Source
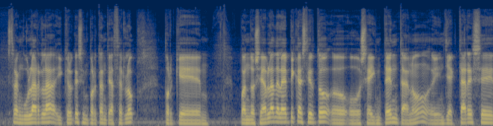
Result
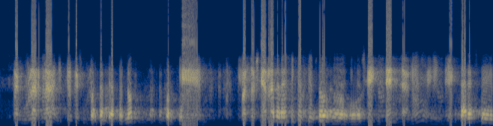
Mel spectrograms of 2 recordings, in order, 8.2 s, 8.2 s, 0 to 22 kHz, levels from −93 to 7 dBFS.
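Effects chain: local Wiener filter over 41 samples; 6.64–7.51 s: peaking EQ 960 Hz -10 dB 1.6 oct; flange 1.8 Hz, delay 4.6 ms, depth 7.5 ms, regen -15%; tilt EQ +2 dB/octave; on a send: feedback delay 985 ms, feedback 34%, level -19 dB; on the sum: LFO band-pass square 0.33 Hz 500–1800 Hz; simulated room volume 2100 m³, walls furnished, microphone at 0.54 m; mistuned SSB -110 Hz 470–2500 Hz; harmonic-percussive split percussive +4 dB; in parallel at -5 dB: integer overflow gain 18.5 dB; 4.75–5.21 s: on the sum: spectrum-flattening compressor 2:1

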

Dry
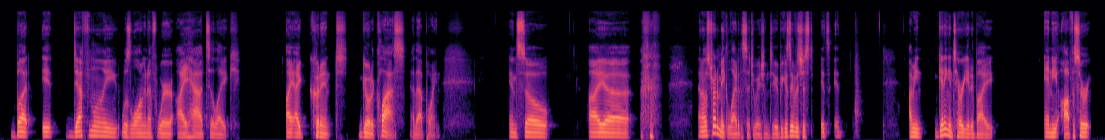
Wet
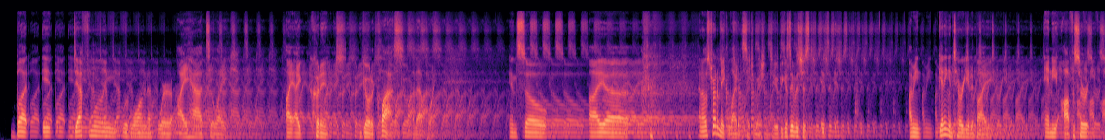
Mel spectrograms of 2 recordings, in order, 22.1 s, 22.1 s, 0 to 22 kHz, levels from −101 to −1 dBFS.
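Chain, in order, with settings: 2.10–3.53 s: Bessel low-pass 1.3 kHz, order 8; multi-head delay 255 ms, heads all three, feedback 45%, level -16.5 dB; trim +3 dB

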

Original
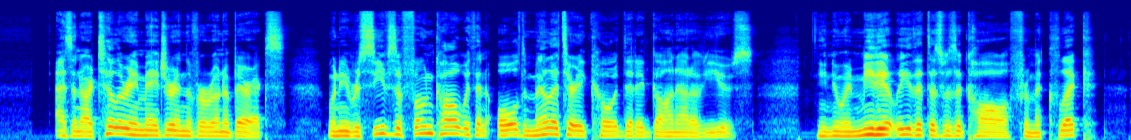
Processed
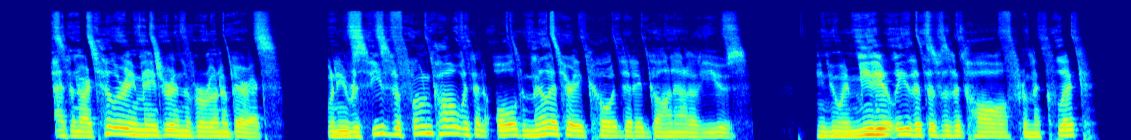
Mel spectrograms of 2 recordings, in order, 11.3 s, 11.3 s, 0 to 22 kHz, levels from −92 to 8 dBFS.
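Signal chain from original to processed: delay that grows with frequency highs early, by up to 122 ms; gate -47 dBFS, range -38 dB; trim -7.5 dB

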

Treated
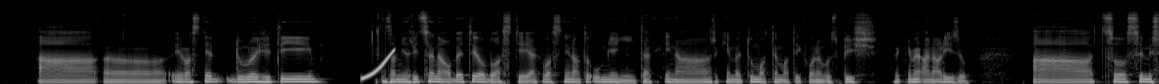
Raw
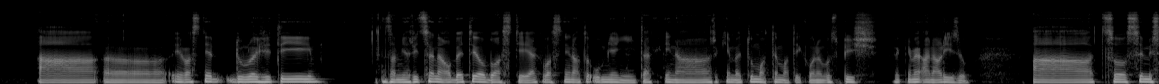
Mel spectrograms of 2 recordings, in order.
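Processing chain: painted sound rise, 3.61–3.95 s, 250–2000 Hz -22 dBFS

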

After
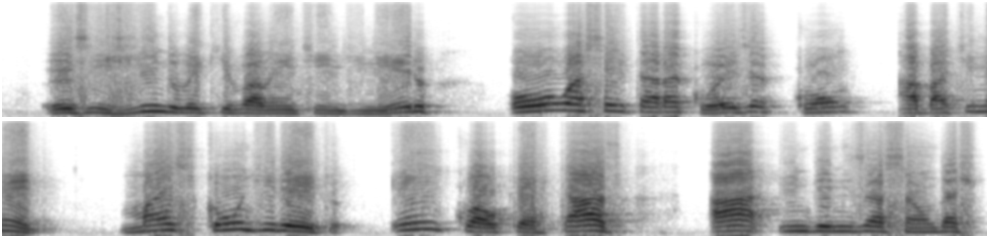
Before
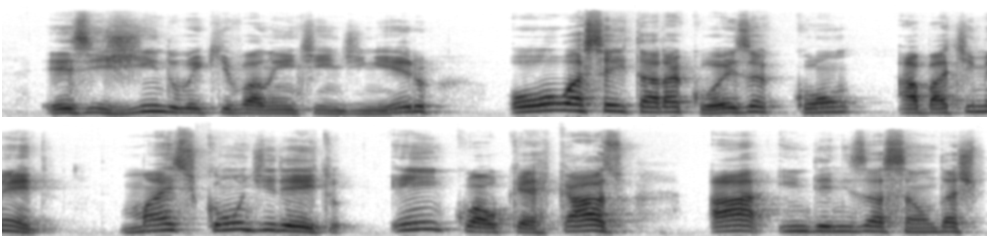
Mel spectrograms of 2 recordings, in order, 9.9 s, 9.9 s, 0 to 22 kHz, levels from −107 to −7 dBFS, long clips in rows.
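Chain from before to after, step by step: median filter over 25 samples; 2.70–4.94 s: flange 1.6 Hz, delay 7.3 ms, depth 1.6 ms, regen -64%

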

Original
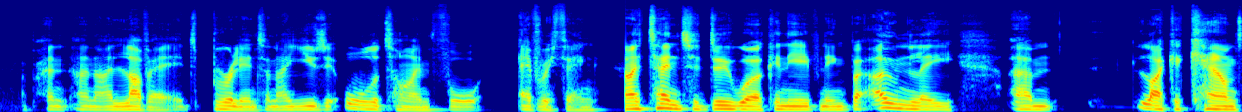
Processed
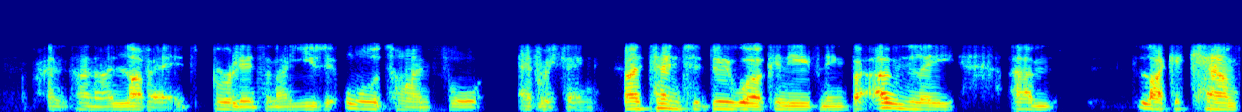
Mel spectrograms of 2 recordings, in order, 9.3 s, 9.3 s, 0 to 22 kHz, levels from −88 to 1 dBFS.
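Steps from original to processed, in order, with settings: tracing distortion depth 0.023 ms; tone controls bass -11 dB, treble -10 dB; comb 5.8 ms, depth 62%; harmonic-percussive split harmonic +4 dB; Opus 6 kbps 48 kHz

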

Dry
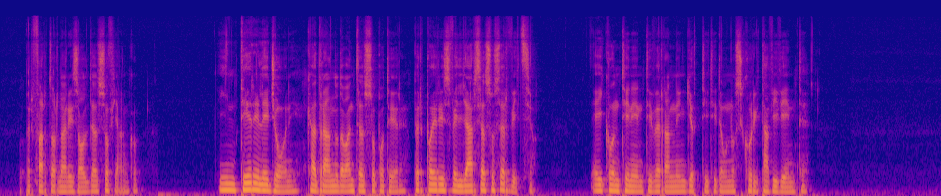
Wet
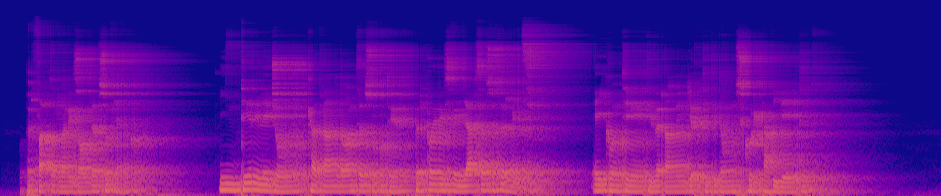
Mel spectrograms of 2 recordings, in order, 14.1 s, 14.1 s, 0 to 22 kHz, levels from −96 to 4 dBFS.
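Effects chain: spectral sustain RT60 2.59 s; low-pass 2.3 kHz 6 dB/octave; compression 5:1, threshold -24 dBFS, peak gain reduction 8 dB; trim -8.5 dB

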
